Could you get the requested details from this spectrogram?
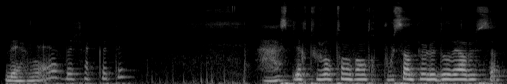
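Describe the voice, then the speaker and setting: A woman, working as a yoga teacher, calmly cueing breath and movement through a core workout. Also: on the high side, a little hiss or hum. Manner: calm, slow cueing of breath and movement, addressing the listener informally.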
